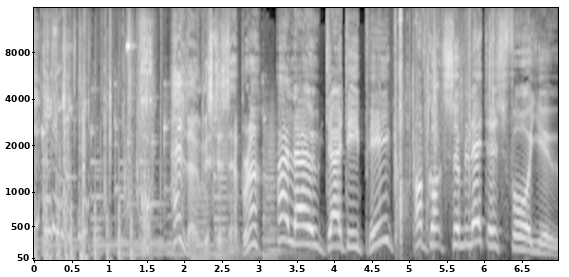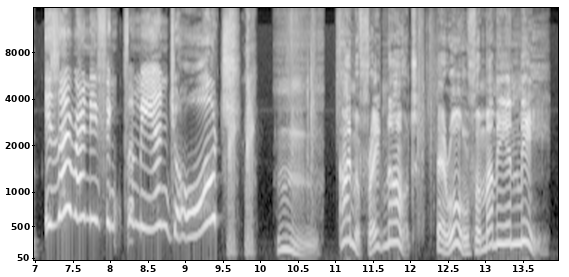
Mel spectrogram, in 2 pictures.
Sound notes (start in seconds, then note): 1.3 oinks; 9.6 oinks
